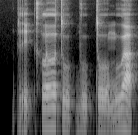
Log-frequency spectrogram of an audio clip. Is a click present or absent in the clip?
absent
